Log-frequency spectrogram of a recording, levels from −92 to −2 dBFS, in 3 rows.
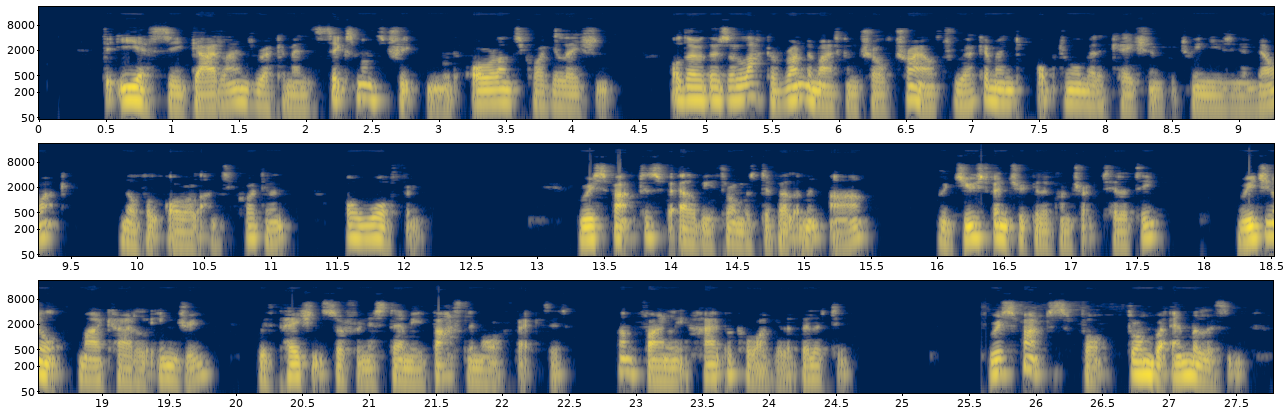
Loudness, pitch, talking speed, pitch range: -20 LUFS, 110 Hz, 125 wpm, 95-125 Hz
